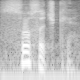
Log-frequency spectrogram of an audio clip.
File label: oh yes, radio bot; Reallite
